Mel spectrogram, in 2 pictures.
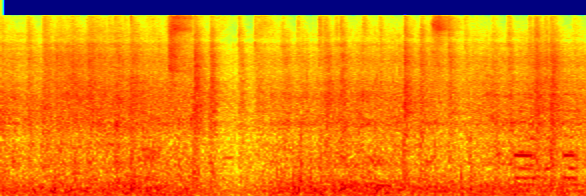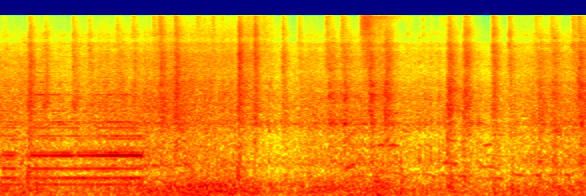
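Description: Intercity passenger train running at speed, heard from an open carriage door: a steady rumble with irregular clacks of the wheels on the rails. About five seconds in, the locomotive horn gives a few short toots, then a longer blast of about a second.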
